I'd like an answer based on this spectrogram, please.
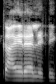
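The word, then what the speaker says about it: chiral: अब इसको लोग अलग अलग प्रोनाउंस करते हैं, चीरल वीरल प्रोनाउंस करते हैं, ठीक है, इसका एक्चुअल प्रोनाउंसिएशन क्या है? कायरल।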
